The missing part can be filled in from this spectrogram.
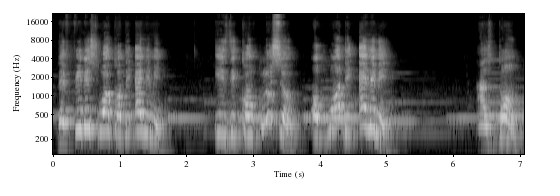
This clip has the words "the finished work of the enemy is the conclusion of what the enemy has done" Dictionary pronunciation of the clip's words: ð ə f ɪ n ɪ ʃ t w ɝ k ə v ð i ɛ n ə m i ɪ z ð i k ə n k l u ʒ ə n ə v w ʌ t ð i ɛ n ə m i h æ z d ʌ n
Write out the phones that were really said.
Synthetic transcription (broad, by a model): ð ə f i n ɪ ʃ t w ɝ k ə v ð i ɛ n ə m i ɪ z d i k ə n k l u ʃ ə n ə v w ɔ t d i ɛ n ə m i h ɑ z d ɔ n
